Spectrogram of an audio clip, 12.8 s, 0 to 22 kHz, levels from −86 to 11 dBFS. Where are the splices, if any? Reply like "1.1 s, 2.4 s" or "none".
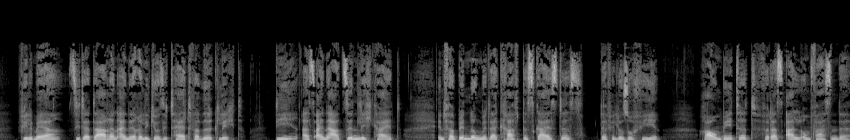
none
